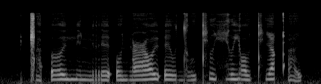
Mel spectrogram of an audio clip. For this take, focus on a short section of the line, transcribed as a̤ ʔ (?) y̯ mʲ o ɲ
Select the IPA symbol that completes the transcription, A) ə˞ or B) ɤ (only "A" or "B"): B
